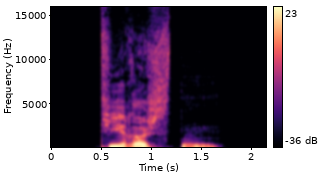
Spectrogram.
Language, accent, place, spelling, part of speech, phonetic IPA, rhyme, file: German, Germany, Berlin, tierischsten, adjective, [ˈtiːʁɪʃstn̩], -iːʁɪʃstn̩, De-tierischsten.ogg
- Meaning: 1. superlative degree of tierisch 2. inflection of tierisch: strong genitive masculine/neuter singular superlative degree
